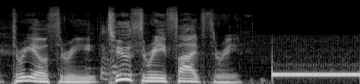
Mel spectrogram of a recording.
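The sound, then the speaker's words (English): A telephone tone sounds while a call to a radio guest is placed: a steady, mid-pitched electronic hum that starts abruptly after a voice and holds unbroken to the end. “Let's see if he picks up the phone.”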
